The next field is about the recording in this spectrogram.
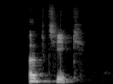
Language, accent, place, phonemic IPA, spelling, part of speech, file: French, France, Paris, /ɔp.tik/, optique, adjective / noun, LL-Q150 (fra)-optique.wav
- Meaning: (adjective) optic, optical; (noun) 1. optics 2. point of view, perspective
